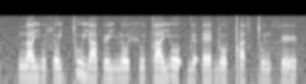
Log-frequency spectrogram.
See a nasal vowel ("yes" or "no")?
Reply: no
